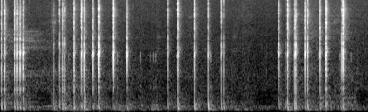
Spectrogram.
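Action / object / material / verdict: flick / plastic hair brush with plastic bristles / plastic / none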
